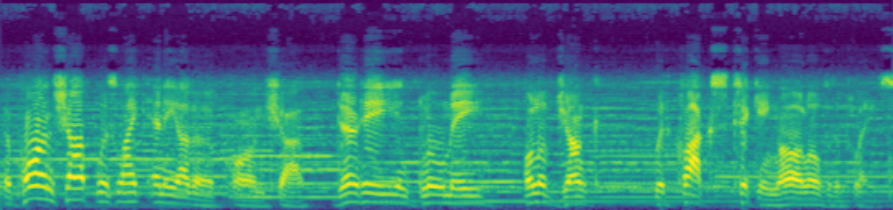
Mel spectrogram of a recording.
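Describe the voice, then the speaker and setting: Give this one to a desperate American everyman acted by a man, a gambler in a 1950s suspense play. His voice sits in a middle register. The old broadcast sounds dull, with music clearly behind it. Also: medium pitch, very animated, normal speed, natural voice. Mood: tense, brooding. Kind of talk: 1950s radio drama acting, first-person narration.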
